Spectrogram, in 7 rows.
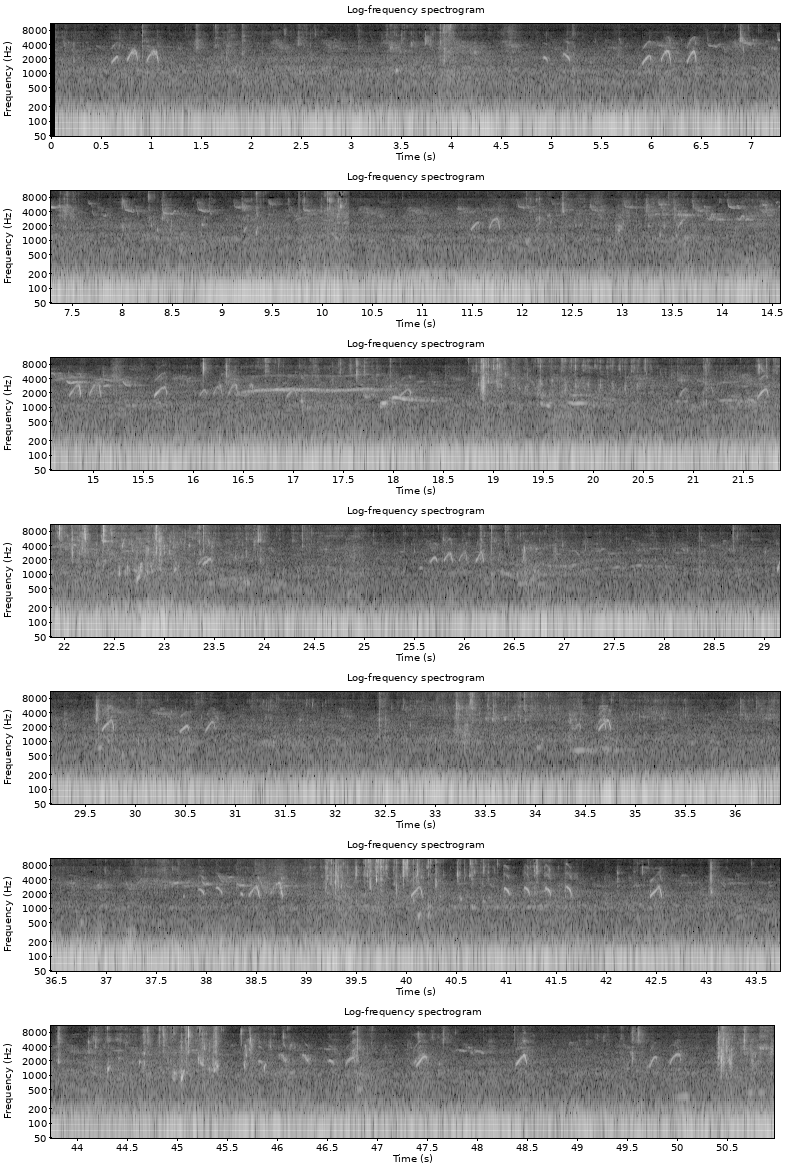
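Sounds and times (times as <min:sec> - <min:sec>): low rumble: 0:00.0 - 0:50.9
small water splashes: 0:00.0 - 0:50.9
cygnets peeping: 0:00.1 - 0:50.9.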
